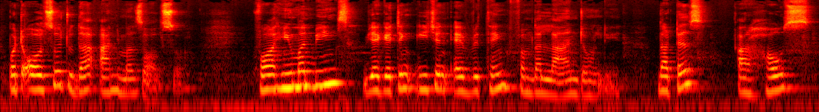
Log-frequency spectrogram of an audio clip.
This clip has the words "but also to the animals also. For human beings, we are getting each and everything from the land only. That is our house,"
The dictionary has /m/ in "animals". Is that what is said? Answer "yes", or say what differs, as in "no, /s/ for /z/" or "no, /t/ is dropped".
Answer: yes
